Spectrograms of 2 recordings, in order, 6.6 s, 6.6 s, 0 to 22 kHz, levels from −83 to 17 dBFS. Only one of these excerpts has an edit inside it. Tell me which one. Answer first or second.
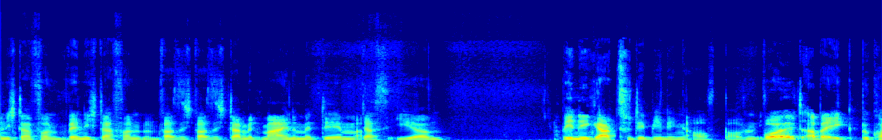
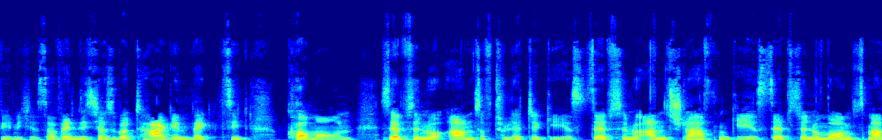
first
